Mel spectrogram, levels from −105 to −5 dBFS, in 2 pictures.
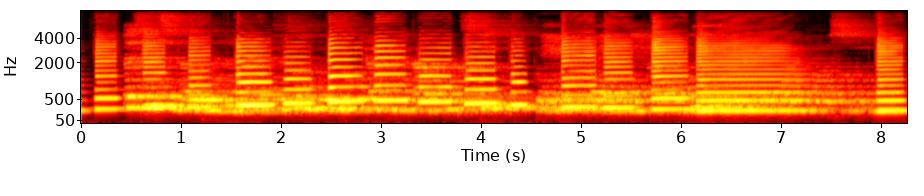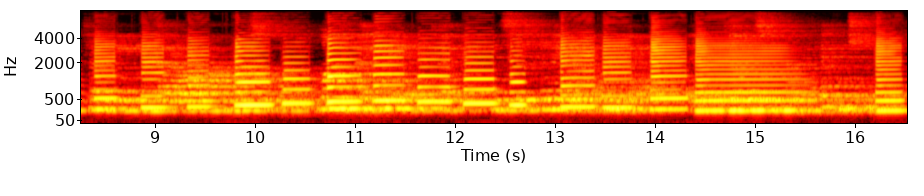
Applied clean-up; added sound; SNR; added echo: none; Wind instrument, woodwind instrument; -5 dB; reverberation time 2.1 s.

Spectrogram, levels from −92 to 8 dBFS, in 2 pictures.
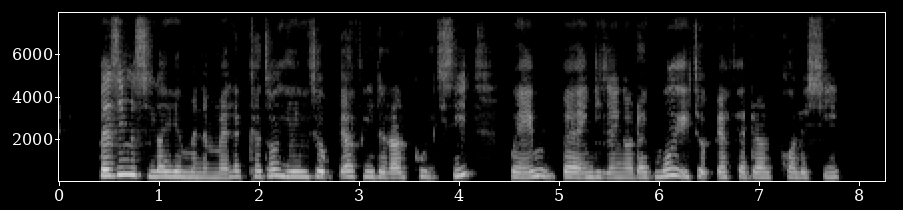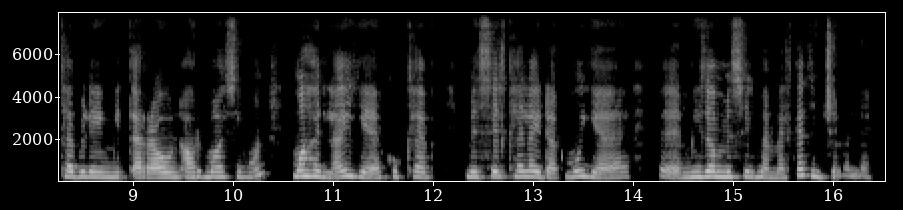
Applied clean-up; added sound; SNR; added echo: none; none; none; none.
